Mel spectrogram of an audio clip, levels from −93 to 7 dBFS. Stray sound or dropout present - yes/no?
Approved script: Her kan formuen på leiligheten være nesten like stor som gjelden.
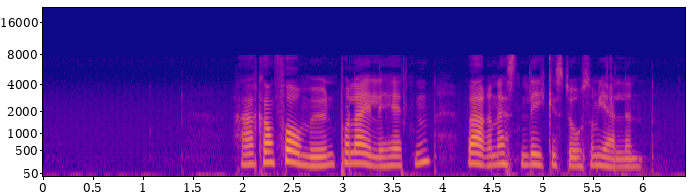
no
